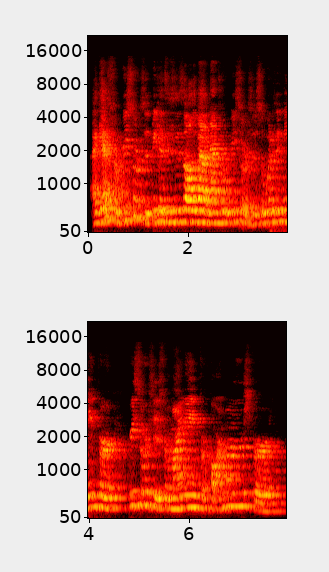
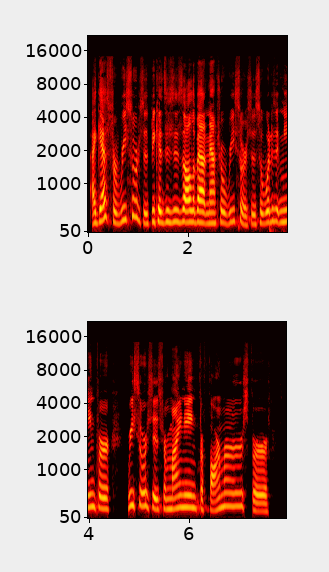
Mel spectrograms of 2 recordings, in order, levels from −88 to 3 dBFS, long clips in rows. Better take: second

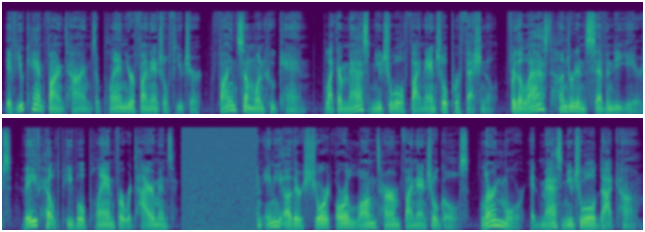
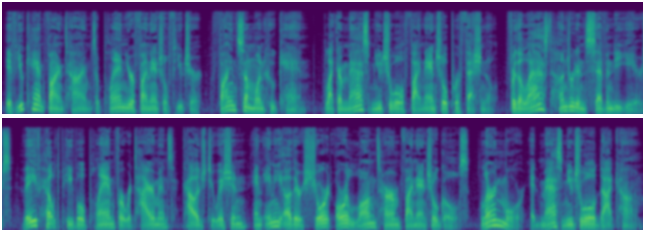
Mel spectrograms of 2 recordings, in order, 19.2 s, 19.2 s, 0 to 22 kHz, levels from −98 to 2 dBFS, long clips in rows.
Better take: second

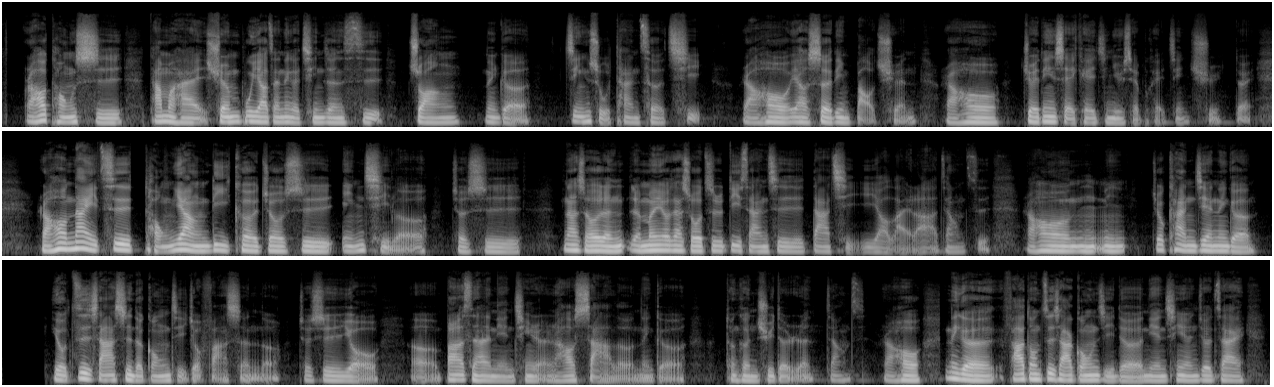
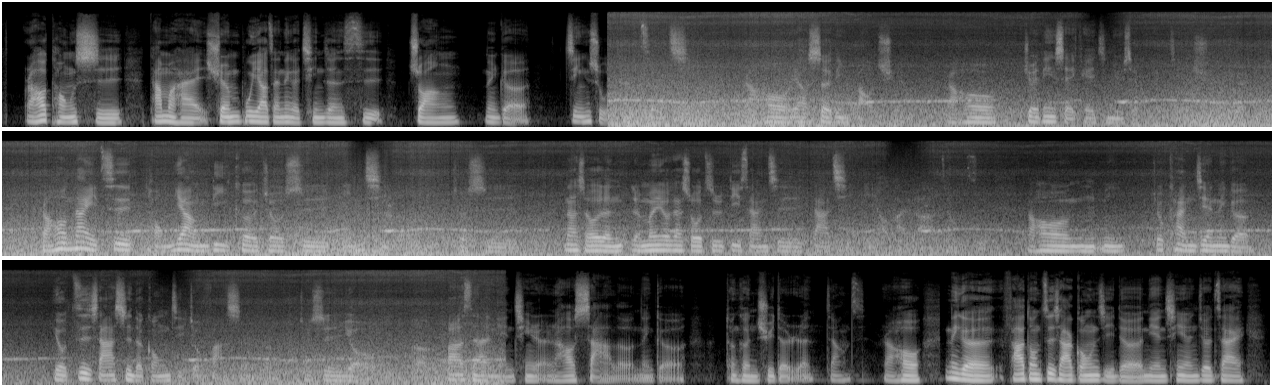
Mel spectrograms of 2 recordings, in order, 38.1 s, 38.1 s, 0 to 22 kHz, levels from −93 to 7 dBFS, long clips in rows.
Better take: first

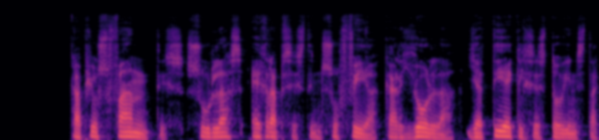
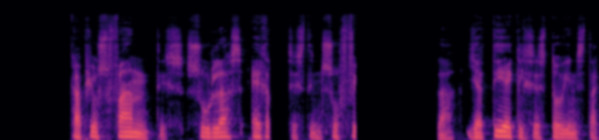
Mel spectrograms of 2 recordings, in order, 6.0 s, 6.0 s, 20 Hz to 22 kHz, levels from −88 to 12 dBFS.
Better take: first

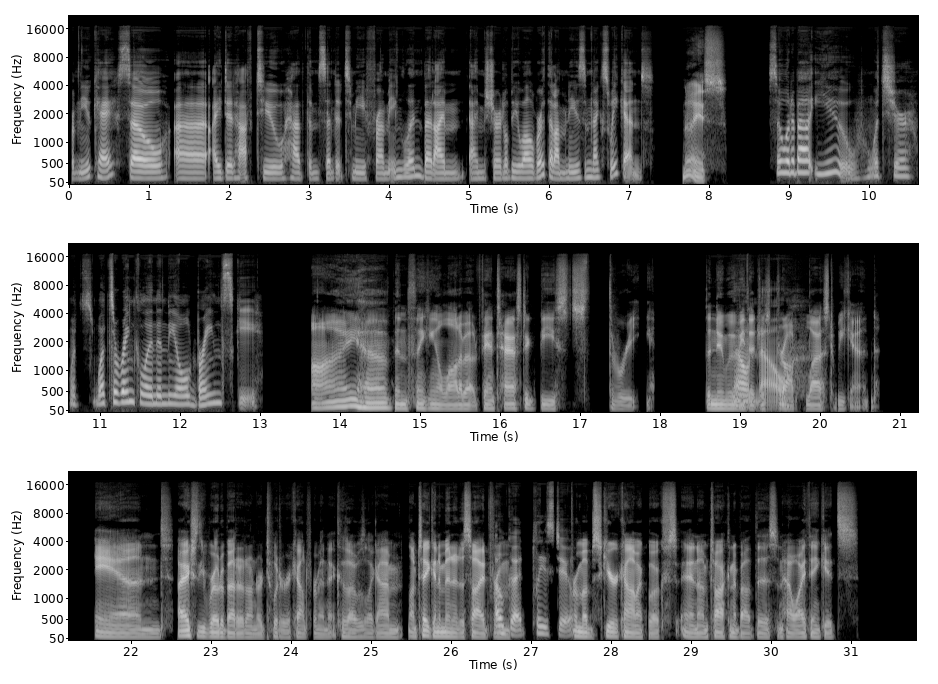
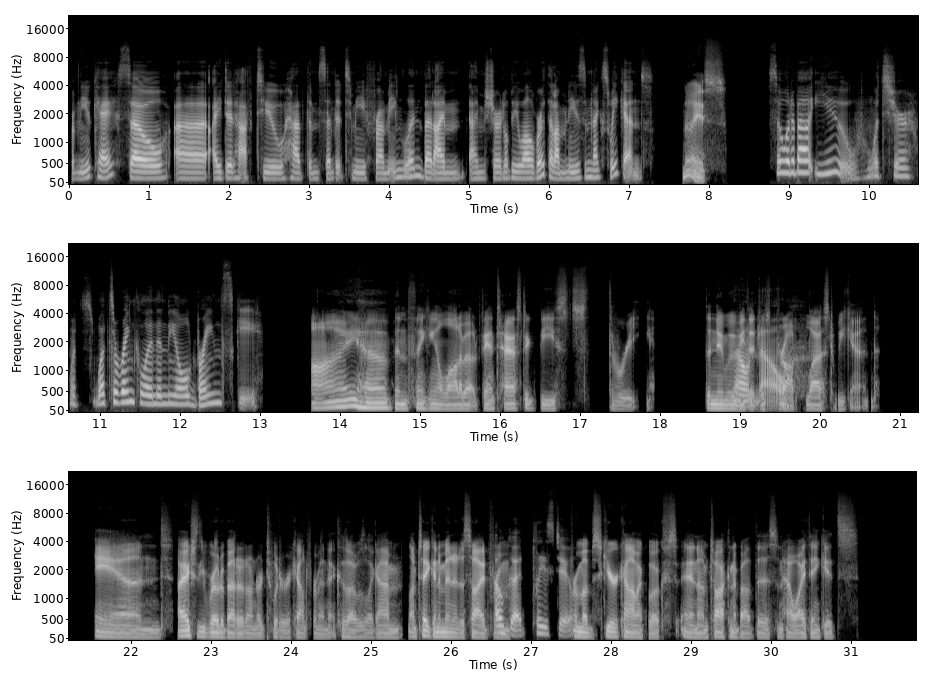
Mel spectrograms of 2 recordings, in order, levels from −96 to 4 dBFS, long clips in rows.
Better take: first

